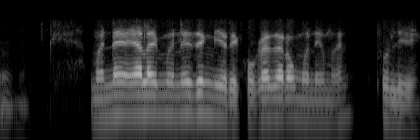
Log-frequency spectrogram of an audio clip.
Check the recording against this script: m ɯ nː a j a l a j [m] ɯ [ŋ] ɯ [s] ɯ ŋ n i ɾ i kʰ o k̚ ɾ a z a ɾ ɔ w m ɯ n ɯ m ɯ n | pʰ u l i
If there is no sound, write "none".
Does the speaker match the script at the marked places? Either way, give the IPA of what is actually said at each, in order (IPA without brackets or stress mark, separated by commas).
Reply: m, n, z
